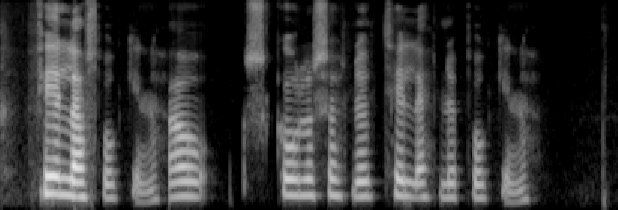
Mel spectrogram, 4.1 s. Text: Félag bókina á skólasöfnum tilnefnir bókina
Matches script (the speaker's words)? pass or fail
pass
